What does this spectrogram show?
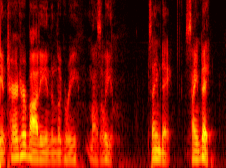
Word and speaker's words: Legare: Yeah, it's not Legare. It's Legree. It looks exactly like Legree until I was like, no, it's Legree.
